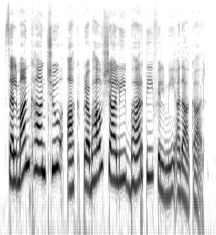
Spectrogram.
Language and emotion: Kashmiri, neutral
